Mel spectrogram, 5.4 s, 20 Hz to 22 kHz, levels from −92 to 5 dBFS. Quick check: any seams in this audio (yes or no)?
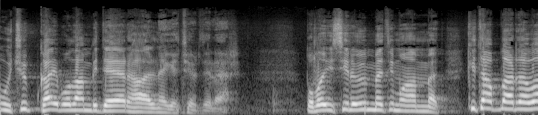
no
